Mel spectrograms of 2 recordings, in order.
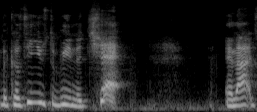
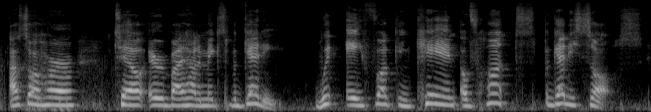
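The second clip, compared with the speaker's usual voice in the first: ordinary talk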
